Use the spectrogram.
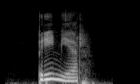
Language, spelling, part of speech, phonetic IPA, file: Russian, пример, noun, [prʲɪˈmʲer], Ru-пример.ogg
- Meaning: 1. example, instance 2. sample math problem, math exercise, math task (in a math book) 3. praxis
